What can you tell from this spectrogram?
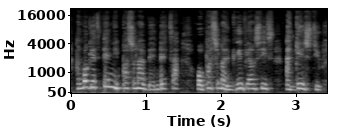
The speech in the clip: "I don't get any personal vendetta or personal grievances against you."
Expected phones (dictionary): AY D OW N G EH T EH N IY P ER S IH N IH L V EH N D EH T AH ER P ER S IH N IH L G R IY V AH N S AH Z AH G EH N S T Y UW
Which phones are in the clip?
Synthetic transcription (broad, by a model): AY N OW G EH T EH N IY P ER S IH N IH L B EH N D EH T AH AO P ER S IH N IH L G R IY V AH N S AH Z AH G EH N S T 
